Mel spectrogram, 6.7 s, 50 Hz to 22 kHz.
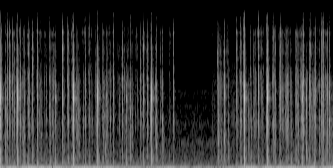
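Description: Fast two-handed typing on a black polycarbonate KBD8x TKL mechanical keyboard with a poly plate, Gateron Black Ink switches and white and black PBT keycaps, fingertips tapping the keys. Dense, short, bright clacks run continuously, with a brief pause near the middle before the typing resumes.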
